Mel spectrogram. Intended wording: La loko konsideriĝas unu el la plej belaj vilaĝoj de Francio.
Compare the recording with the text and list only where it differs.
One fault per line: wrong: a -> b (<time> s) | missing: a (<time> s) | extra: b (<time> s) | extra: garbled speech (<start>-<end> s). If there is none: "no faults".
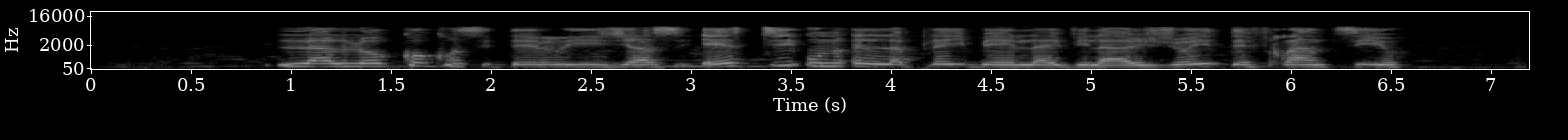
extra: esti (3.2 s)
